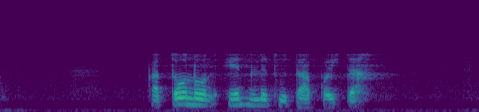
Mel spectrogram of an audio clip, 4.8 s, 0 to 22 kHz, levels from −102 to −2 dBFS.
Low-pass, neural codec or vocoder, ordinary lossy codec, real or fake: 3.6 kHz; none; none; real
